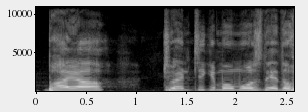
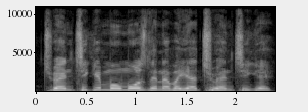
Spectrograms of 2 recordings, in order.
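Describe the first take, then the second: First: "ट्वेंटी" said plainly as twenty, "भैया" called out loud; simple correct version. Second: Mocking the friend's wife, saying "चुएंची" for twenty; "चुएंची" said as chu-en-chi, a mangled "twenty"; mock wrong English. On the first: Shown as a demonstration. How she should just order momos in Jaipur, plain "ट्वेंटी". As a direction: say "ट्वेंटी के momos" the simple local way. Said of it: "अब भैया बोल सकती है ना". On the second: Friend's showy wife orders momos, mangling "चुएंची". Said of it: "वो same वैसी बोलती है, इंग्लिश की फजीती करती है".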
